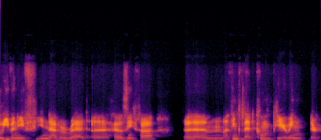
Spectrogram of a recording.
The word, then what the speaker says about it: Huizinga: the Dutch historian Johan Huizinga. Yeah, in Italian we all call him Huizinga, but I discovered that in Dutch it should be pronounced Huizinga, I don't know, or something similar.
